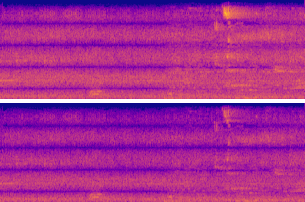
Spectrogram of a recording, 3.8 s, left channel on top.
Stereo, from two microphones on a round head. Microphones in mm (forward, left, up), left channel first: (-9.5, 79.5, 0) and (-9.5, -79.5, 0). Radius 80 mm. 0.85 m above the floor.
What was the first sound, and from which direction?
A vehicle, 25° left (ahead or behind).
